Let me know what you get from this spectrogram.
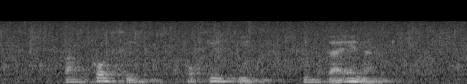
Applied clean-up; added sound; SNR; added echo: none; Rain; 5 dB; reverberation time 0.3 s.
